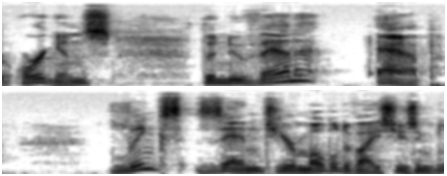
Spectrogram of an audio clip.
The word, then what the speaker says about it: Xen: It's the Zen by Nuvana. That's spelled X-E-N.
